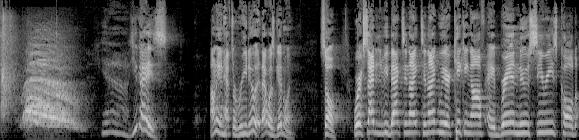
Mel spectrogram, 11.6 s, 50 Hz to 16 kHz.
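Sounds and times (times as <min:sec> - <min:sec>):
crowd clapping: 0:00.0 - 0:01.2
crowd cheering woo: 0:00.0 - 0:01.9
speech: 0:02.7 - 0:03.4, 0:04.2 - 0:11.5.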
